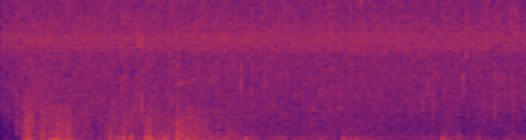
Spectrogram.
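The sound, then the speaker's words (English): Low, rolling thunder rumbles over a steady hiss of rainfall, loudest in the first second and then easing into a softer, continuous murmur with faint grumbles. “During the rain, dreams often speak louder, as if to contest with the clouds and thunder.”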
